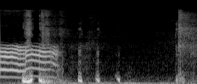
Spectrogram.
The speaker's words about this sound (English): Yeah, in fact, on the screen, an image of the cat that's actually in your phone pops up and he meows while it's falling.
